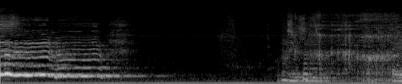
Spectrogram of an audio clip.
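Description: A human voice holding one long hummed note that sags slightly in pitch and fades out about a second in. After a quiet pause, breathy vocal noise starts near the end.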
